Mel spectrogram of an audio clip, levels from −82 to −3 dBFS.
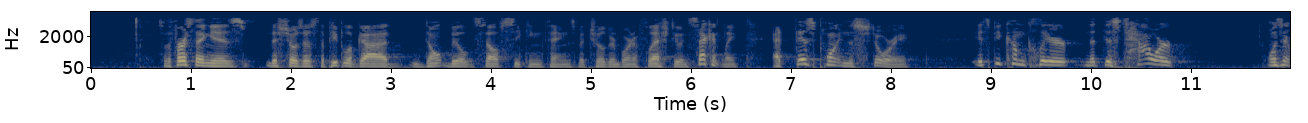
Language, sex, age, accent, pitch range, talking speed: English, male, 40-59, American, 115-155 Hz, 185 wpm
